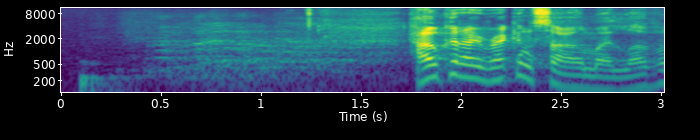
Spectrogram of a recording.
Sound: audience laughing

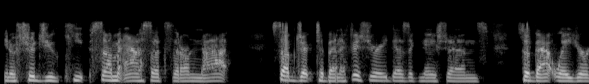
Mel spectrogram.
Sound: none

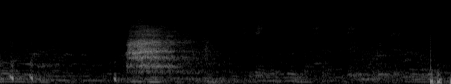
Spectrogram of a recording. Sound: crowd chattering

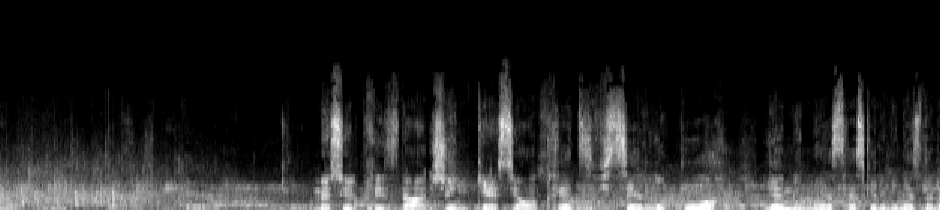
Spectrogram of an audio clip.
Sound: applause

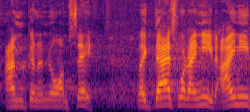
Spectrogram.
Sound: laughing

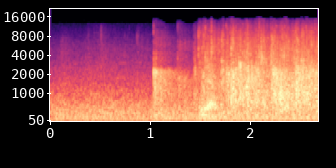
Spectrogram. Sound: audience applauding

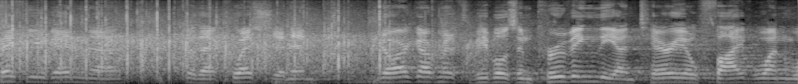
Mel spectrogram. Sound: applause

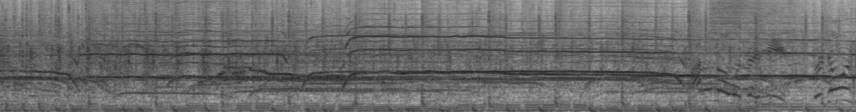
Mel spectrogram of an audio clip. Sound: cheers and applause

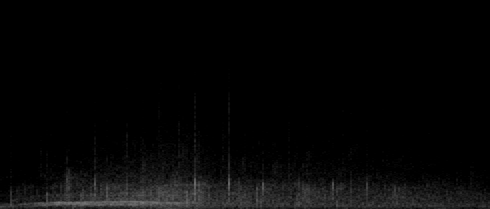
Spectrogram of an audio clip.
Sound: applause

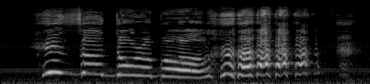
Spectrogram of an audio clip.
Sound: laughing

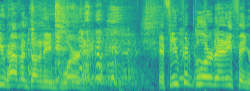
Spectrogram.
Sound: laughing

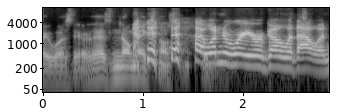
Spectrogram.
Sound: laughing

